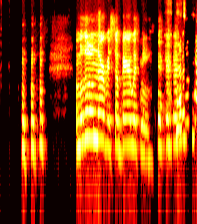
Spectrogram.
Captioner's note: laughter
